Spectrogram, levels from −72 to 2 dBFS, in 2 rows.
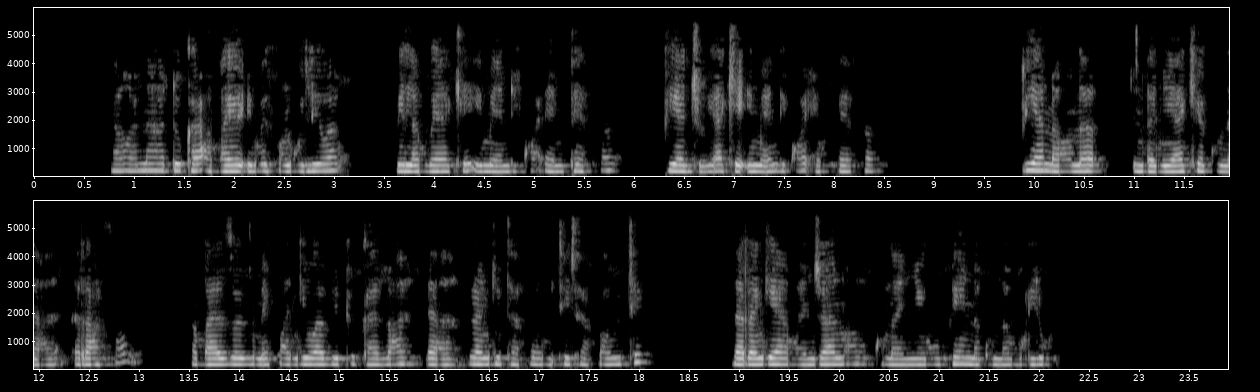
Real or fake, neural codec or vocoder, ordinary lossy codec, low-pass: fake; codec, 16 kHz, 4.8 kbps, FACodec; MP3, 32 kbps; 5.4 kHz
